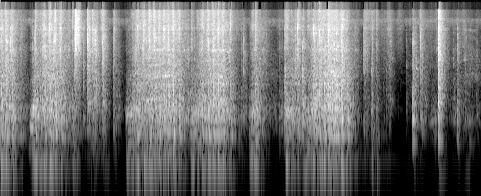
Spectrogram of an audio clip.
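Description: A sewing machine stitches fabric in running bursts, its rapid mechanical chatter starting and stopping several times at close range, with brief pauses between runs.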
